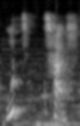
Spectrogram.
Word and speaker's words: উচ্ছ্বাস: উচ্ছ্বাস এই ছ এর নিচে একটা ব থাকে এই বটার কোন উচ্চারণ হয় না উচ্ছ্বাস এমন উচ্চারণ হয় এরপর উজ্জ্বল দন্ড এখানে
